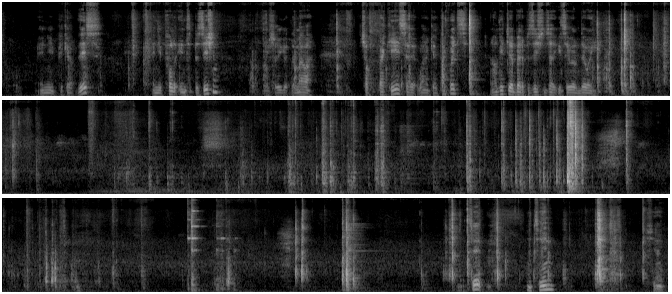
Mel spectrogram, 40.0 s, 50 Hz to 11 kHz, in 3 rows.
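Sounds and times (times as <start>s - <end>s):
metal clicks and clunks: 4.9s - 9.8s, 11.7s - 13.8s, 15.3s - 40.0s.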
